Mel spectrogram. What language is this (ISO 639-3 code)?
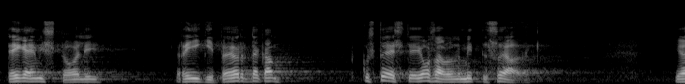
est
